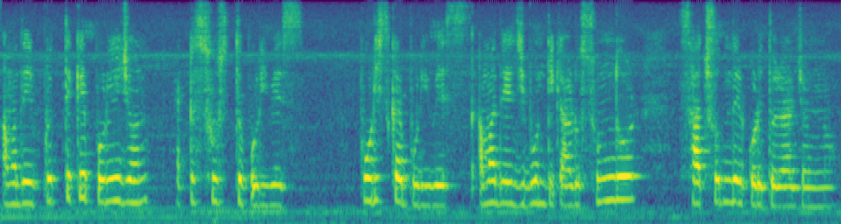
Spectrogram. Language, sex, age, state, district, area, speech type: Bengali, female, 18-30, West Bengal, Malda, urban, spontaneous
